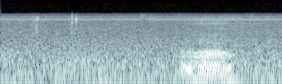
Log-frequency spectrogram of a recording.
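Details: A male Cavalier King Charles Spaniel, awake, gives a single low, raspy snore over a quiet indoor hiss; he often snores loudly enough to wake himself, and his owner suspects sleep apnea.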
